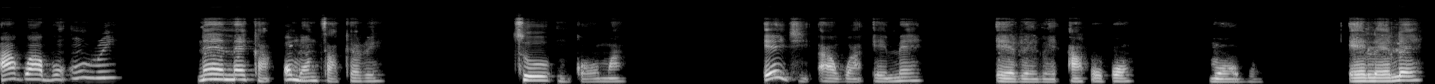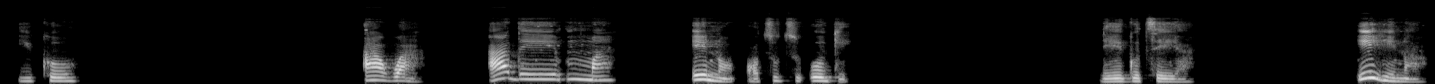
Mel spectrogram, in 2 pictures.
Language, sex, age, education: Igbo, female, 30-45, tertiary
